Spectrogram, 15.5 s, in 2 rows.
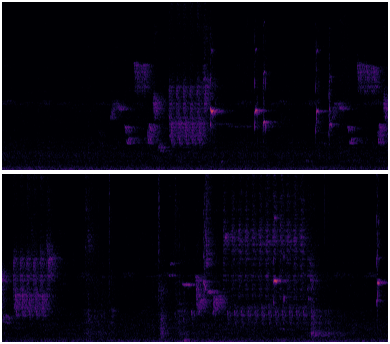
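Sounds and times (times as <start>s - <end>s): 
canary singing sustained trilled tours: 2.2s - 8.9s, 10.9s - 14.2s, 15.1s - 15.4s.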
